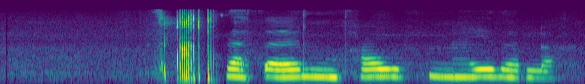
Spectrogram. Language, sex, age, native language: Icelandic, female, 40-49, Icelandic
